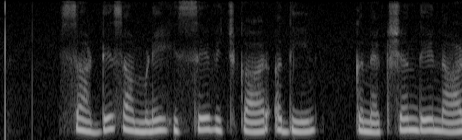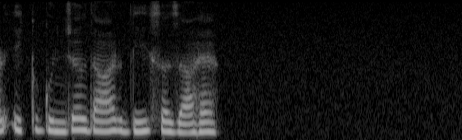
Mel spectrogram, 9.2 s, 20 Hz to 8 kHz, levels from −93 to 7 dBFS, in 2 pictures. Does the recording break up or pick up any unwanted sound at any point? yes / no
no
